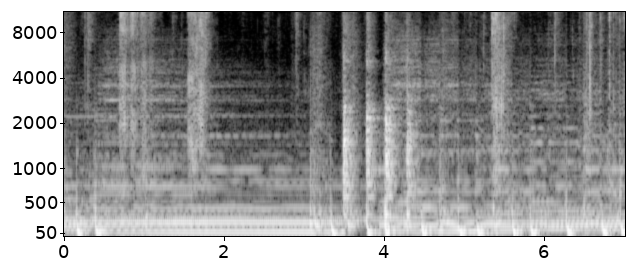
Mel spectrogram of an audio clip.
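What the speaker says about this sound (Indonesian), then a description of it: "Ikat bundel tersebut dengan kabel tai lain agar kencang" A zip tie is pulled tight around a bundle of cut cable-tie pieces, producing rapid ratcheting zips in short close bursts, busier in the second half, with light handling rustle.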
